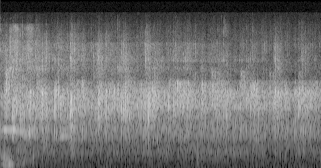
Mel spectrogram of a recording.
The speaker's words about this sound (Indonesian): Silakan duduk letakkan Alkitab saudara dan berikanlah tepuk tangan yang meriah bagi Tuhan Yesus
